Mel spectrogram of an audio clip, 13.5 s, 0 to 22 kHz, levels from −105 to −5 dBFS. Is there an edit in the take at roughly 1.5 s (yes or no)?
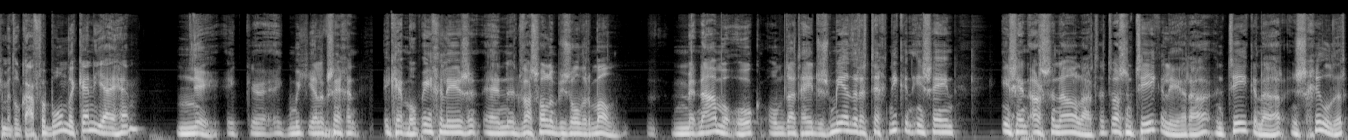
no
